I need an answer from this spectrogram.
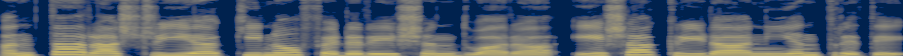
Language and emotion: Sanskrit, neutral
